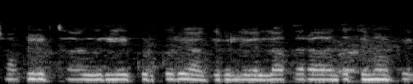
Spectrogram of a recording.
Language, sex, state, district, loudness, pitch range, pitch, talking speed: Kannada, female, Karnataka, Bijapur, -19 LUFS, 220-235 Hz, 225 Hz, 100 wpm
